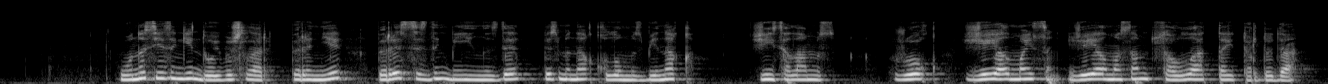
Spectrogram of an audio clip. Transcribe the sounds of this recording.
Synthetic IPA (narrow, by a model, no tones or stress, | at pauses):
wo̞nəse̞zɪŋɡʲe̞nd̪o̞jbəʃəlˠɑɾb̥ɪɾɪne̞ | b̥ɪɾɪsɪzd̪ɪŋbijɪŋɪzd̪ɪb̥ɪzmənɑqʰʊlˠəməzbe̞nɑq | ʒ̥e̞jsɑlˠɑməz | ʒo̞q | ʒejɑlˠmɑjsəɴʒejɑlˠmɑsɑmt̪ʰʊ̥sɑwlˠəɑt̪ːɑjt̪ʰʊɾd̪əd̪ɑ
